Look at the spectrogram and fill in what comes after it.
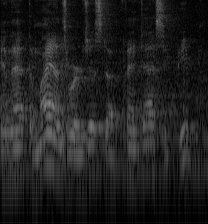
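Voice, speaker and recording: A man is speaking with audible room echo. Background noise is noticeable. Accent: American. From US, Mexican American. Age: 70s. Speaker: oral history interviewee, retired production manager. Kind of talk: oral history interview. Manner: halting, repetitive.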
